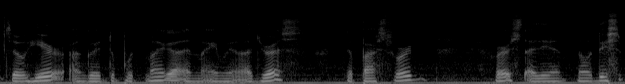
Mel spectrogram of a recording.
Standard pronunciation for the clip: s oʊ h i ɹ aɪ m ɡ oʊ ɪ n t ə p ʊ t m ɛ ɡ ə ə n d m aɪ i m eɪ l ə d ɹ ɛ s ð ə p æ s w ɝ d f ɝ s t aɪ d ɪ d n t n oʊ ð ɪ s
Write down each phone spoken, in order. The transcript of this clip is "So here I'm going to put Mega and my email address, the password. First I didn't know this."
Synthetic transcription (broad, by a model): s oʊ h i ɹ aɪ m ɡ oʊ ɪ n t ə p ʊ t m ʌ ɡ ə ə n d m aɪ i m eɪ l ə d ɹ ɛ s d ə p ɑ s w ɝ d f ɝ s t aɪ d ɪ d n t n oʊ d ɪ s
